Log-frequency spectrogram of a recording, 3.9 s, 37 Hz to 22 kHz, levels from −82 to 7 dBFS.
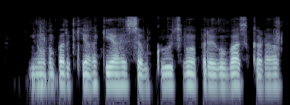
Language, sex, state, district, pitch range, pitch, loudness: Hindi, male, Jharkhand, Sahebganj, 120-125 Hz, 125 Hz, -17 LUFS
